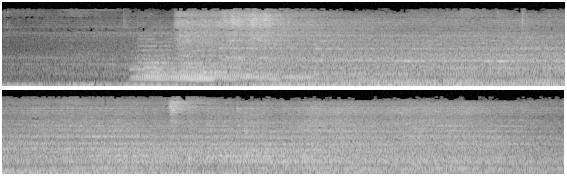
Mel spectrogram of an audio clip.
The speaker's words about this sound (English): And then not long after that, as Amtrak, as the trains were rolling through, and I was sitting there watching, looking across at that wall that had the history of graffiti on it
